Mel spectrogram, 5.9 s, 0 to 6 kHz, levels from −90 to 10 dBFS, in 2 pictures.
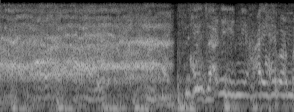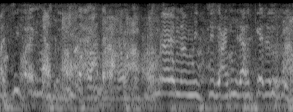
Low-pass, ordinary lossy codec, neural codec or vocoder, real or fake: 5.4 kHz; AAC, 48 kbps; codec, 16 kHz, 16 kbps, FunCodec, trained on LibriTTS, 50 frames a second; fake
